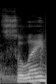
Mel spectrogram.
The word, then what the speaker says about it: Soleil: Did you know it's pronounced Sulay? I found that out. Sulay means sun in French.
